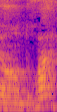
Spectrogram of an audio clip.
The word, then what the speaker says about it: endroit: Un endroit sûr. Un lugar seguro. Un endroit sûr. Sûr, seguro. Endroit. E-N-O-I-O-A. Endroit. Endroit. No se pronuncia la T.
